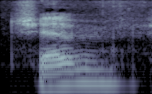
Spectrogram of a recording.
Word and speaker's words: Chèvre: How do you say it? Chèvre. Okay.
